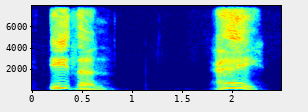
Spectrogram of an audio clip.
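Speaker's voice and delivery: put-on annoyed yell, ragged, high and scratchy. Retelling a prank where she calls up the dark stairs: imitating someone yelling. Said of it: "She's yelling at me".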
